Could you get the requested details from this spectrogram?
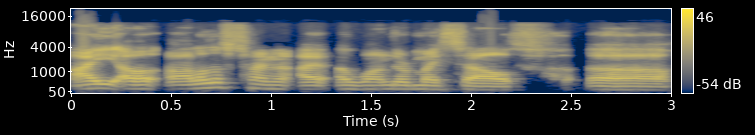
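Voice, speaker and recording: Someone with a non-native accent speaks at a moderate pace, recorded with a dry, close sound and no echo. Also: man. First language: not English. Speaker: visiting scholar, philosophy panelist. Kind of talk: panel discussion. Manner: halting, many repetitions.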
